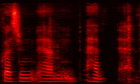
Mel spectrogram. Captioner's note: speaking French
